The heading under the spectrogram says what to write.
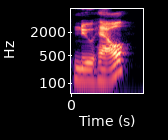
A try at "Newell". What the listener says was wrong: I don't think we pronounce the H in fantasy. You forgot that rule. Lots of silent H's. Thrown all around.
